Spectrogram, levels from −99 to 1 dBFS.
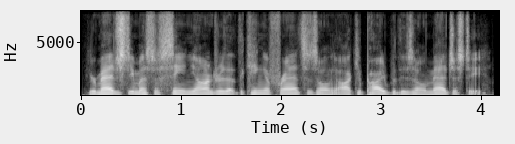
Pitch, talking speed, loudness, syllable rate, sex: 140 Hz, 260 wpm, -19 LUFS, 6.8 syllables/s, male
